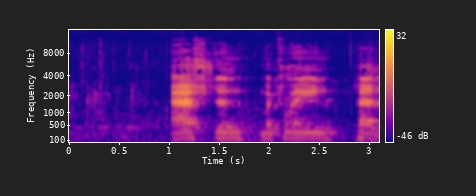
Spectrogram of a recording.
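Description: A man reads out through a loudspeaker outdoors, with a slight echo.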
